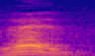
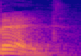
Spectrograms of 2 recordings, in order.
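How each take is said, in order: First: The b is soft, without a strong burst. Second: The b is released with a strong burst. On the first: The speaker calls it wrong. "No decimos bed" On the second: The speaker calls it right. "Bed es como b, es un sonido explosivo"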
